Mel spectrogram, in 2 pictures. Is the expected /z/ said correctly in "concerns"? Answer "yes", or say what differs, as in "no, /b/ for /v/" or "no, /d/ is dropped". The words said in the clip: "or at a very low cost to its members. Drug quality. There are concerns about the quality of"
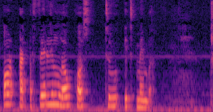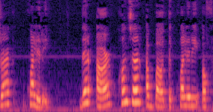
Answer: no, /z/ is dropped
